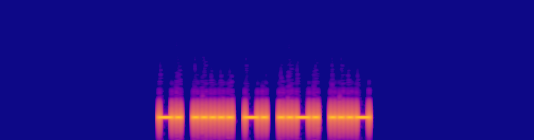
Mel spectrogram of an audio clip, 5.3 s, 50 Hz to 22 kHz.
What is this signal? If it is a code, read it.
Morse code, heard as a keyed tone, about 28 wpm, 700 Hz. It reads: N5NFV
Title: USA Call Signs - 5 Characters - 28wpm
